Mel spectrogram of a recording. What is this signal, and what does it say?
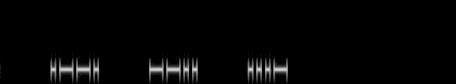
Morse code, heard as a keyed tone, about 28 wpm, spaced as for 13 wpm, 700 Hz. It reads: PZV
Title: USA Call Signs - 6 Characters - 4x Character Spacing - 28wpm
